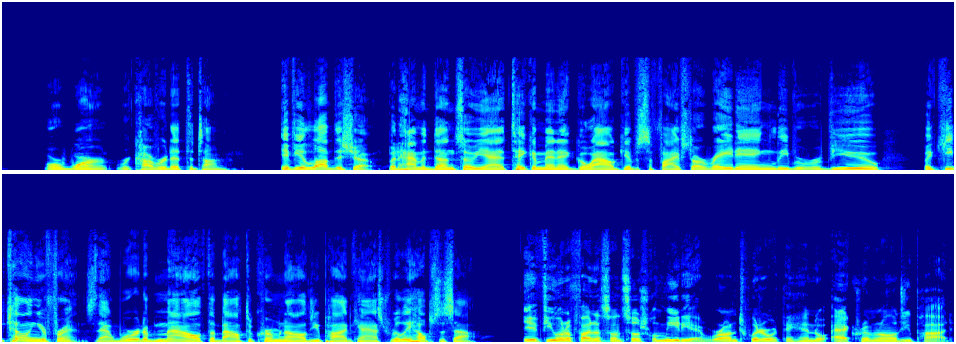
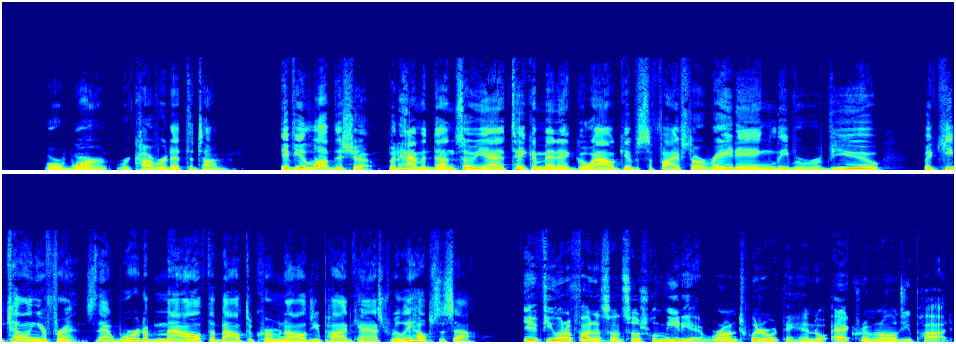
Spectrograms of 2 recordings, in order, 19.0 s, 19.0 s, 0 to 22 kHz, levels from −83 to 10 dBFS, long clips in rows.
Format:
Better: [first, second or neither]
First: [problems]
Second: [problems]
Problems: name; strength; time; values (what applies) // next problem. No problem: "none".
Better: neither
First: none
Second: none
